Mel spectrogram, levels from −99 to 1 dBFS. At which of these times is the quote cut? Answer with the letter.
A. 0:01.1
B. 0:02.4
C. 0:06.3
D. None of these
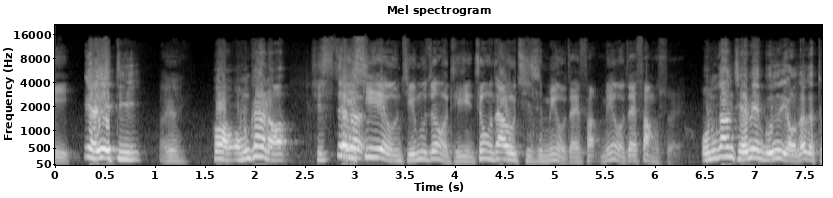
C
